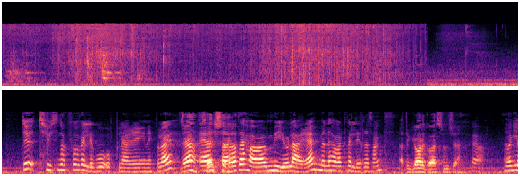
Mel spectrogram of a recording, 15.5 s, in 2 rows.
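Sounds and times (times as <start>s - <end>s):
mushrooms frying in a pan: 0.0s - 6.4s
speech: 8.1s - 15.4s.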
